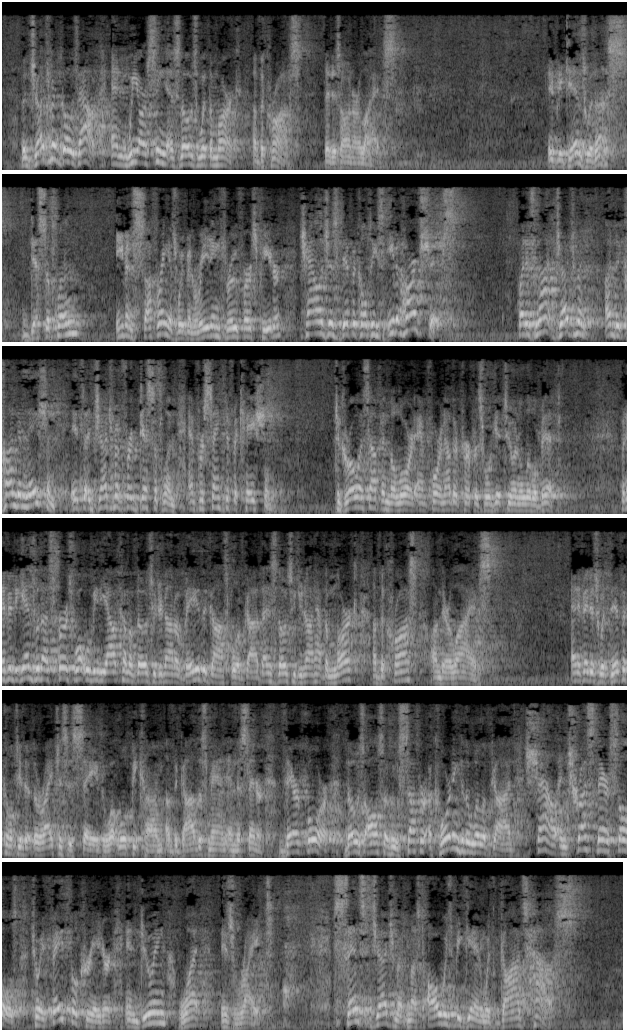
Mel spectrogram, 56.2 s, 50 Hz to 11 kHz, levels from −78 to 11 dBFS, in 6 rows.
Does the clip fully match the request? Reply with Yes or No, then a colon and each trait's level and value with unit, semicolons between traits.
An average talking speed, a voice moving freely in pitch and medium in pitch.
Yes: average, 170 wpm; wide, 5.8 semitones; medium, 175 Hz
